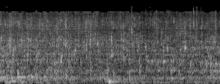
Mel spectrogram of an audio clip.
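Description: Dual-flush toilet flushing: water rushing and swirling down the bowl, easing off slightly, with a brief low knock about halfway through.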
